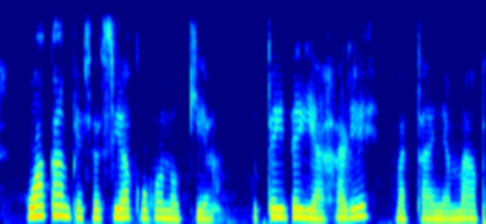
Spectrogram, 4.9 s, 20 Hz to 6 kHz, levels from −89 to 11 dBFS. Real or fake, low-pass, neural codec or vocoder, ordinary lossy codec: fake; 5.4 kHz; codec, 16 kHz, 8 kbps, FunCodec, trained on LibriTTS, 25 frames a second; AAC, 32 kbps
